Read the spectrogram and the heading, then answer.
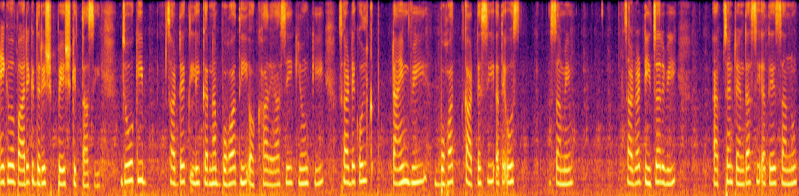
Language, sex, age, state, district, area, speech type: Punjabi, female, 18-30, Punjab, Rupnagar, rural, spontaneous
